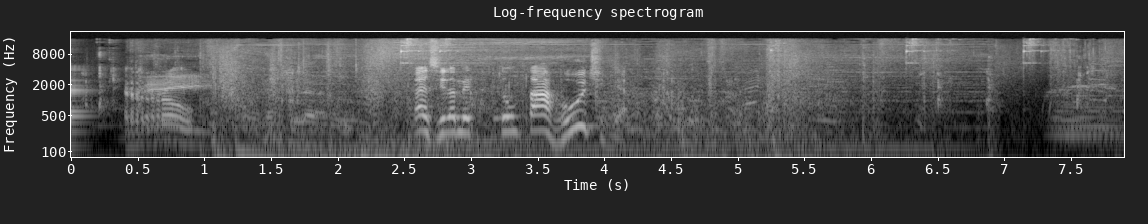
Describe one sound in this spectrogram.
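Spells whoosh and crackle as fighters clash.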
